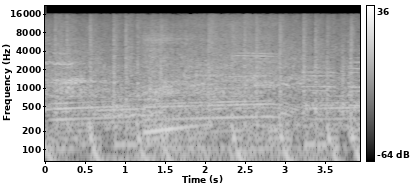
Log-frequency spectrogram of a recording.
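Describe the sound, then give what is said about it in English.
Tyres squeal as an Audi in a police-escorted convoy takes a sharp 90-degree corner on a closed road, a loud engine roar with a rising skid whine near the middle. “Wax's Audi executes a 90-degree turn at a corner.”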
